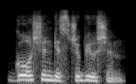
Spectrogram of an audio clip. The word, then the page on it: Gaussian distribution: Indian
